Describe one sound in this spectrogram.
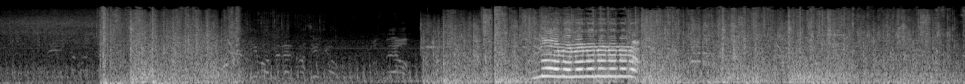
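A rifle fires in rapid bursts indoors, with loud, sharp cracks.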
